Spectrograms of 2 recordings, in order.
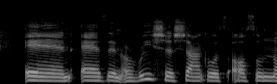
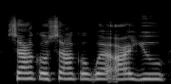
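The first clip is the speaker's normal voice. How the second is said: calling out; 6 semitones higher than usual. Retold or imitated. Search party calling in jungle.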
